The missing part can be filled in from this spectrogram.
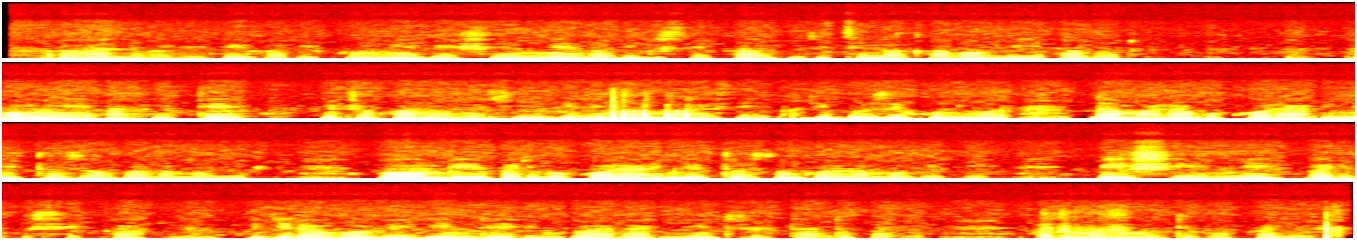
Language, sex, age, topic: Kinyarwanda, female, 18-24, health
